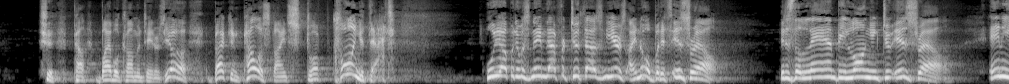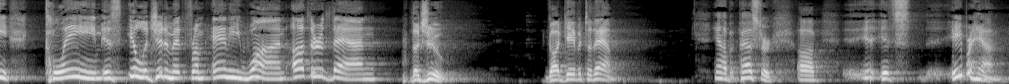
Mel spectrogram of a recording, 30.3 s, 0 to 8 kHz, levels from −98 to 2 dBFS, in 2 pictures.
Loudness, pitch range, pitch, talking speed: -15 LUFS, 180-245 Hz, 215 Hz, 105 wpm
